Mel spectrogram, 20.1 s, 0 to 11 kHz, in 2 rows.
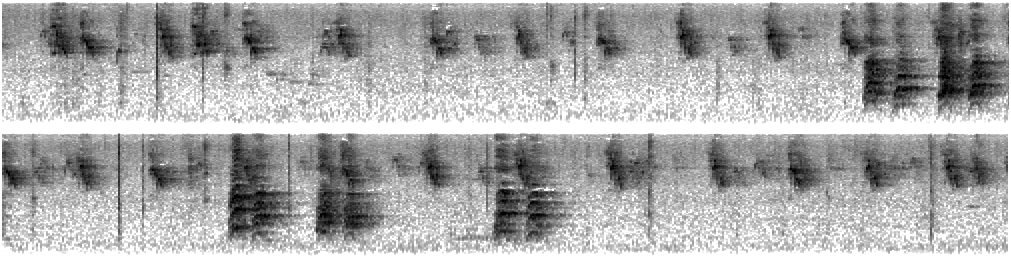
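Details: Yapping neighbour's dog kept outside, April 18th 2012 around 11:31 AM on an iPhone 4S: pairs of barks in the second half, under a near-constant chatter of high bird chirps.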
